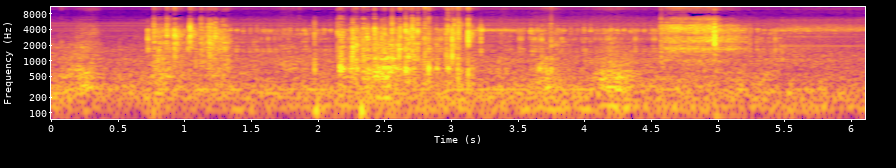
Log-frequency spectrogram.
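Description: Small clear plastic bag crinkling as it is handled, in three short bursts of crackling.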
